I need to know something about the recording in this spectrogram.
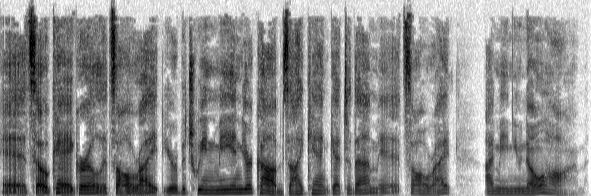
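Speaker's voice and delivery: very soft, hushed reassurance; soothing monotone. A narrator's reading. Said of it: "what she hoped was a soothing monotone".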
